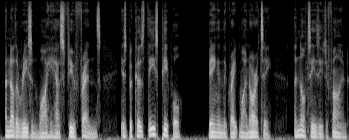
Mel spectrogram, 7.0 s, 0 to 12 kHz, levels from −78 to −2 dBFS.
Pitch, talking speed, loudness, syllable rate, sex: 95 Hz, 180 wpm, -19 LUFS, 6.0 syllables/s, male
